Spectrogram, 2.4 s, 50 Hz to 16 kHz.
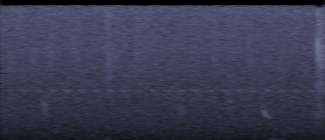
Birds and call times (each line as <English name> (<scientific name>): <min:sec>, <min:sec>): Scarlet-chested Sunbird (Chalcomitra senegalensis): 0:02.0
